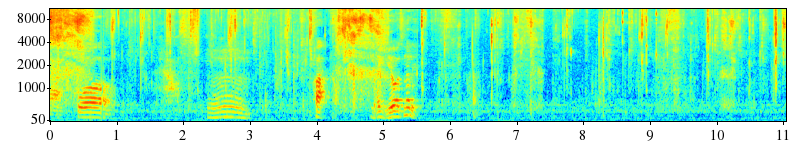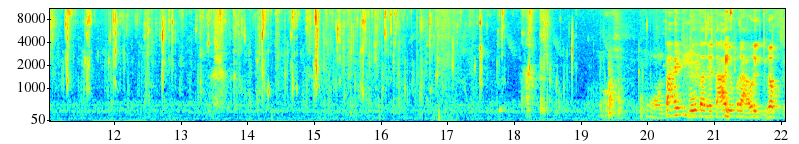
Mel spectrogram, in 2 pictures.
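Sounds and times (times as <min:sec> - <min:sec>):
people chewing: 0:00.0 - 0:22.0.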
